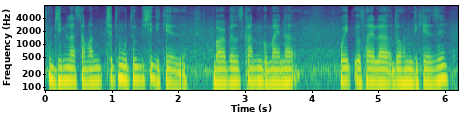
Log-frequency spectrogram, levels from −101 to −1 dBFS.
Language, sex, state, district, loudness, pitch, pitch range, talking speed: Nagamese, male, Nagaland, Dimapur, -12 LUFS, 135 Hz, 130-150 Hz, 165 wpm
